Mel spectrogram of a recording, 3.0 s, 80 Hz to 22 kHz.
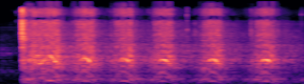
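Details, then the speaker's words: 1953 Mack A40 truck swapped to a 24-valve 5.9 Cummins diesel (from a school bus), on a jump pack via alligator clips: starter drags engine slowly, about two labored turns a second, never fires; slow cranking, battery suspected dead. "oh this sounds so sad ta-da a nice antique probably dead battery"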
